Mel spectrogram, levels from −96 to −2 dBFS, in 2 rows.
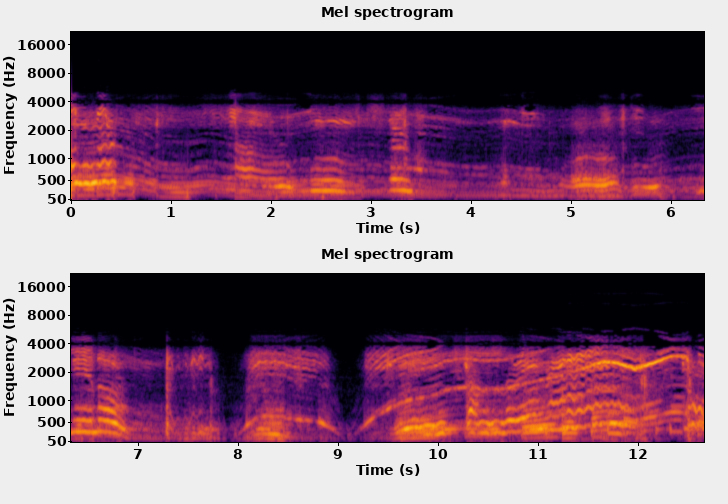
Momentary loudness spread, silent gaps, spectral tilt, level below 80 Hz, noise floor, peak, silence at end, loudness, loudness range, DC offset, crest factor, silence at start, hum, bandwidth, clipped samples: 22 LU; none; -7.5 dB/octave; -66 dBFS; -51 dBFS; -8 dBFS; 0 s; -24 LUFS; 12 LU; under 0.1%; 18 dB; 0 s; none; 5.2 kHz; under 0.1%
